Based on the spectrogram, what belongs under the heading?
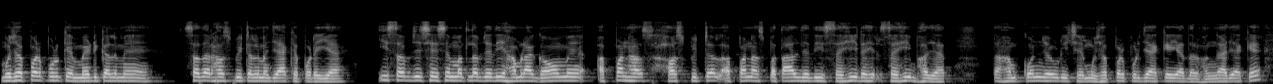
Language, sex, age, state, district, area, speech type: Maithili, male, 45-60, Bihar, Muzaffarpur, urban, spontaneous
